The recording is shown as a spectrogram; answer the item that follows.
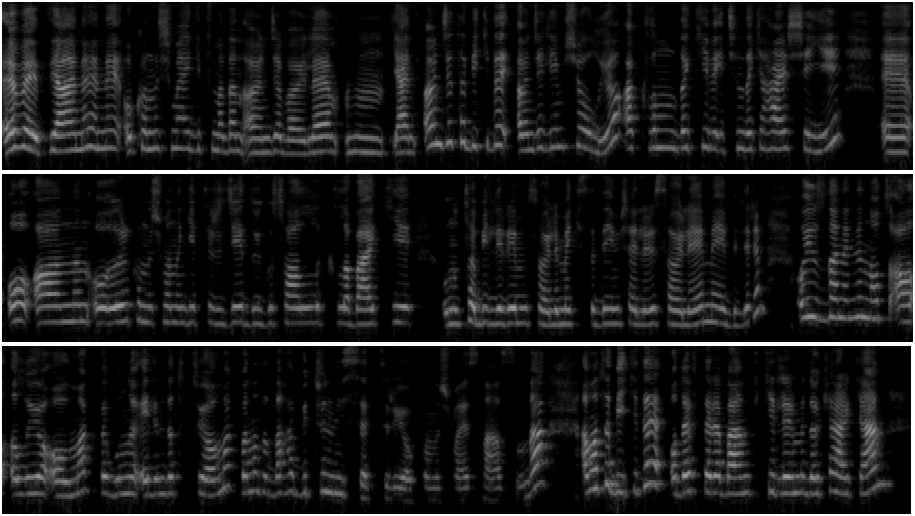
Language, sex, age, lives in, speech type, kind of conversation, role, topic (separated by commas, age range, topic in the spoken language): Turkish, female, 25-29, Germany, conversation, podcast, guest, Ağır sözler söyledikten sonra bir ilişkiyi onarmak için ne yaparsın?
